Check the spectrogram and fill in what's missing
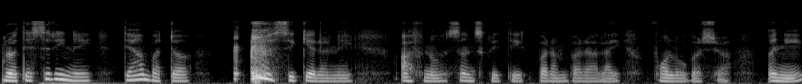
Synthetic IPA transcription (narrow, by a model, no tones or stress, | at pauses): rʌt̪esʌɾinʌjt̪jãbaʈʌ | sikeɾʌnʌj | apʰnosanskrit̪ik̚pʌɾʌmpʌɾalajpʰʌloɡʌrt͡sʰʌ | ʌni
